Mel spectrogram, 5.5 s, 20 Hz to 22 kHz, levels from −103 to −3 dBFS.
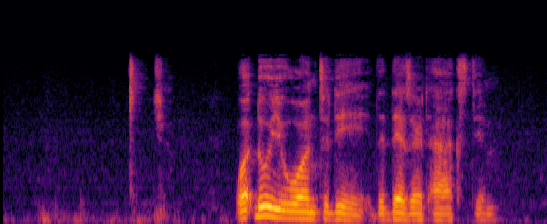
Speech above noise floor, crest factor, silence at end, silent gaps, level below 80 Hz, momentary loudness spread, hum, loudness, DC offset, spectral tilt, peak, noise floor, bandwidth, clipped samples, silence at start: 44 dB; 20 dB; 0.55 s; none; -64 dBFS; 24 LU; none; -25 LUFS; under 0.1%; -7 dB/octave; -8 dBFS; -69 dBFS; 7.8 kHz; under 0.1%; 1.3 s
